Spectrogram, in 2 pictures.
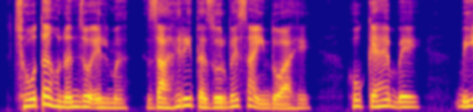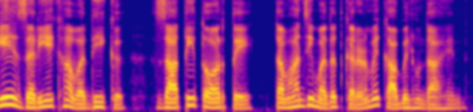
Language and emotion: Sindhi, neutral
